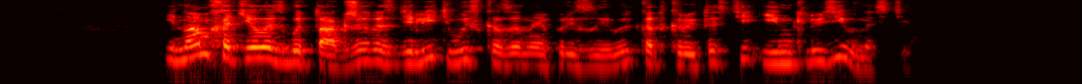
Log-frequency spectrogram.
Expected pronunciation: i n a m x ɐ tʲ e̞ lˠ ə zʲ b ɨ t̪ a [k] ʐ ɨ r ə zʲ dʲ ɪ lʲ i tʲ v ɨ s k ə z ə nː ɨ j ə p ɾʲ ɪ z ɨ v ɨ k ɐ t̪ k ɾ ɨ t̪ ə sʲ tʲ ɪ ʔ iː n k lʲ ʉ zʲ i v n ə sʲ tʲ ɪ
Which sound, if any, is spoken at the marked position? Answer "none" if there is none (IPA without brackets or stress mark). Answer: ɡ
